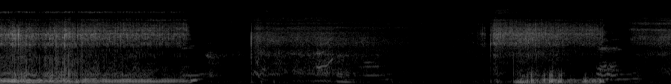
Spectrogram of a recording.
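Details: Slow rhythmic breathing with a low snoring rumble on each breath in and a hissing breath out, about two and a half seconds per cycle; snoring.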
